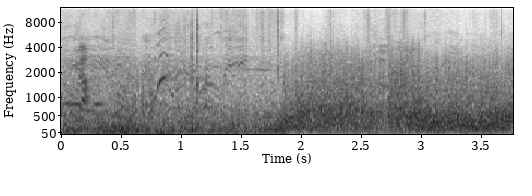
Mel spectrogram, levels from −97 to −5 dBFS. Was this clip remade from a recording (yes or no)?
no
